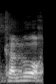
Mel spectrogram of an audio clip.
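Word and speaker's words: Camors: Et puis il y aura, en breton, on le prononce Camor, et puis dans les anciennes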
